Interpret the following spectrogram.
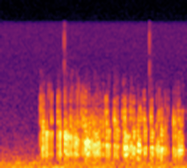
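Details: Bubbling, gurgling rumbles in quick irregular runs: bowel sounds from moving gas and fluid during digestion; intestinal movement felt slightly painful.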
